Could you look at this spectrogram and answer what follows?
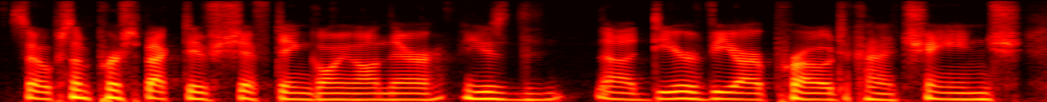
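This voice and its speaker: A man's voice: medium pitch, little pitch movement, normal speed, smooth, dry recording, studio quality. A man giving a casual screen-share tutorial as a sound designer, thinking aloud informally and correcting himself as he goes.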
